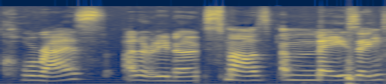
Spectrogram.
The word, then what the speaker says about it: Korres: went to Greece and it's from grace it's pronounced Korres I already know smells amazing so they have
